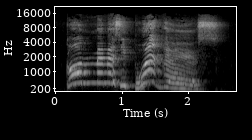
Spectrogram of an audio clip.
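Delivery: ferocious, very loud, very high shout. The grandfather toad faces a snake that threatens to eat them, shouted fiercely. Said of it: "Gritó ferozmente el abuelo".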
